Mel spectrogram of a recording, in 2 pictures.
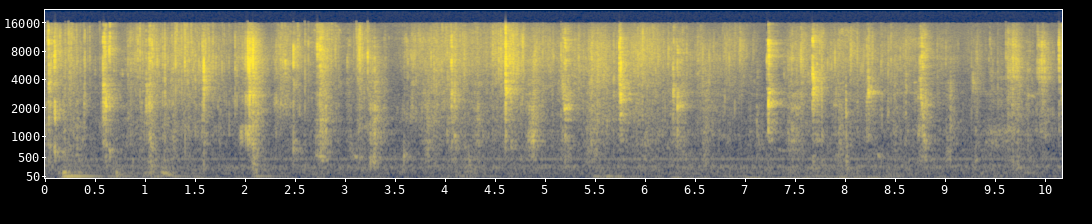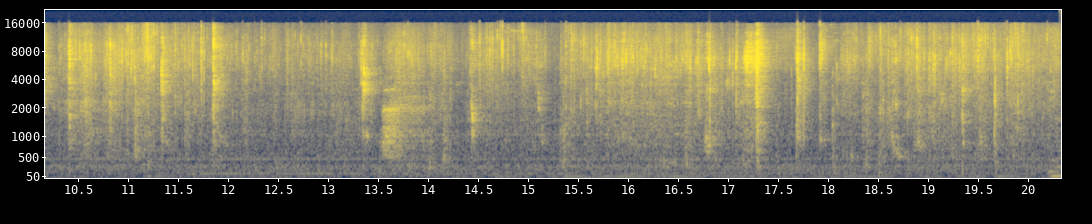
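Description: Close-miked eating sounds of soy-sauce-marinated shrimp: wet chewing and lip-smacking with many short sharp clicks and crackles of shrimp shell, at an uneven rhythm.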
